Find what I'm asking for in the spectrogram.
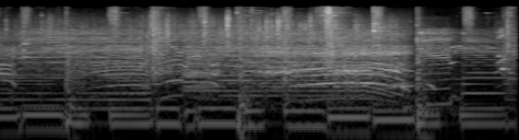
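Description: Cattle moo in a Montana ranch corral, several long low bellows following one another at close range, loud over a busy background.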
